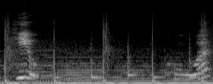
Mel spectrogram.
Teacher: Letter R in Portuguese, when it's at the beginning of a word, sounds like the English H.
